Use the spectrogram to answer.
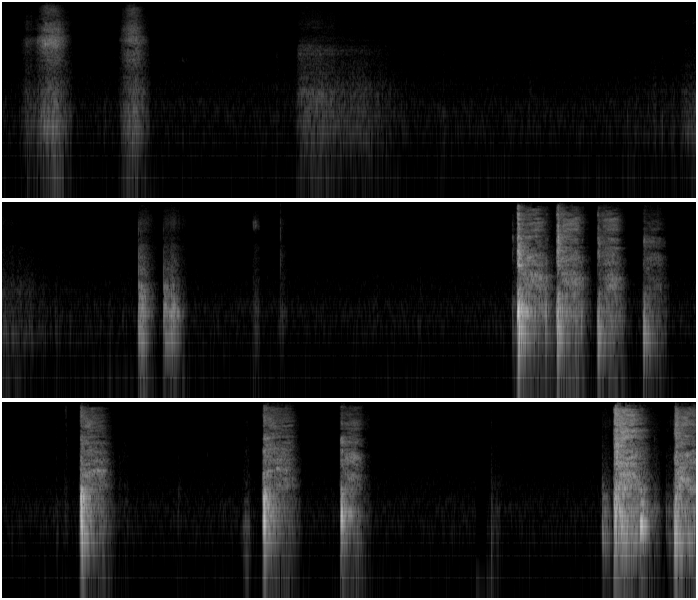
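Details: Person feeling like vomiting in a bathroom: repeated harsh, forceful coughs in short clusters with retching effort, in a small echoing room; harsh cough with gagging.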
